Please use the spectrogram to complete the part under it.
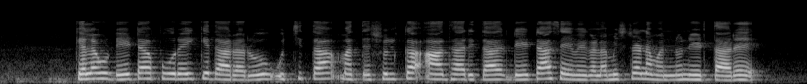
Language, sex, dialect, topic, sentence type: Kannada, female, Coastal/Dakshin, banking, statement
